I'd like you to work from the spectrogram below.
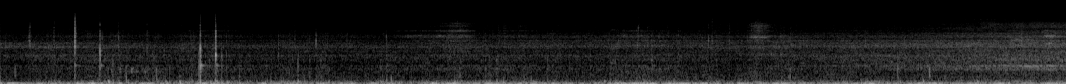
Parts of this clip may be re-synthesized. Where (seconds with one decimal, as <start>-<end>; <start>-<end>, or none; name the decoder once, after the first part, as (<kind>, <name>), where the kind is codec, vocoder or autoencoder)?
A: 7.1-7.9 (codec, SNAC)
